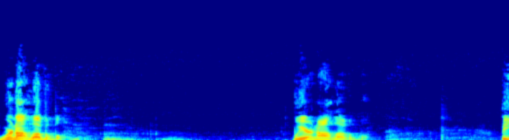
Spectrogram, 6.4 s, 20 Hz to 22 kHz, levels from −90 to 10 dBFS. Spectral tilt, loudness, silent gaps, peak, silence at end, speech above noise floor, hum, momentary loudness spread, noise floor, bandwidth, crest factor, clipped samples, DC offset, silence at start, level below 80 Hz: -6 dB/octave; -19 LUFS; none; 0 dBFS; 0 s; 52 dB; none; 28 LU; -70 dBFS; 12 kHz; 22 dB; under 0.1%; under 0.1%; 0 s; -52 dBFS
